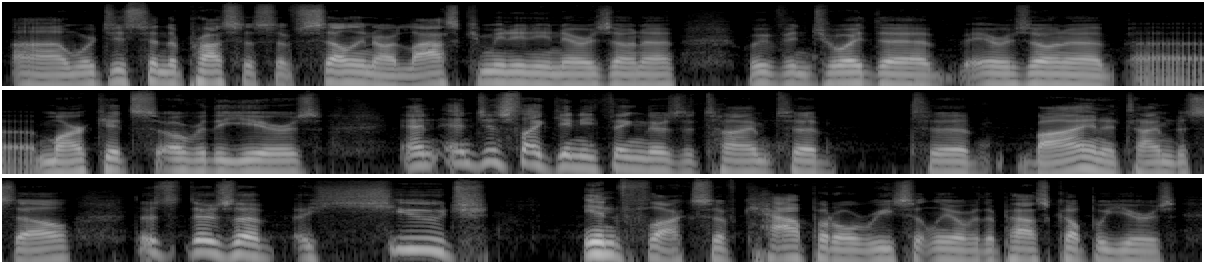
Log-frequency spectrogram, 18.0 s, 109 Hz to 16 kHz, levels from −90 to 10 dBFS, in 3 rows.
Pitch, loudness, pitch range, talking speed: 120 Hz, -32 LUFS, 115-135 Hz, 185 wpm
